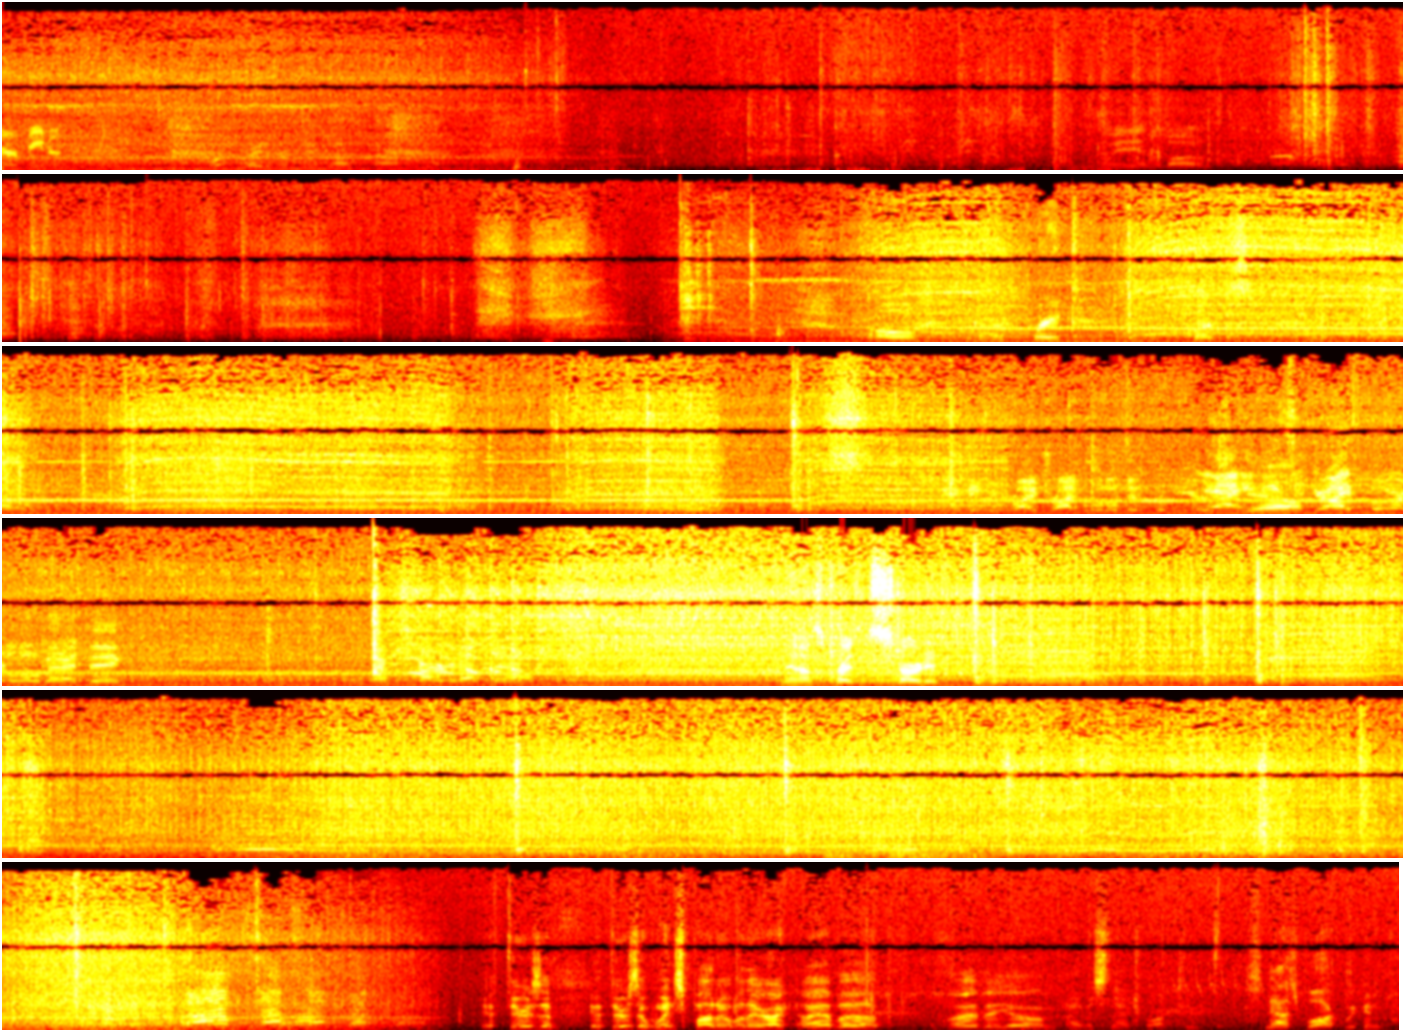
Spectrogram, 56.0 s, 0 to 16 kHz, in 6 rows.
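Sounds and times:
electric winch motor whining: 0:00.0 - 0:04.0, 0:13.8 - 0:49.6
vehicle engine running low: 0:00.0 - 0:04.4, 0:13.8 - 0:49.7.

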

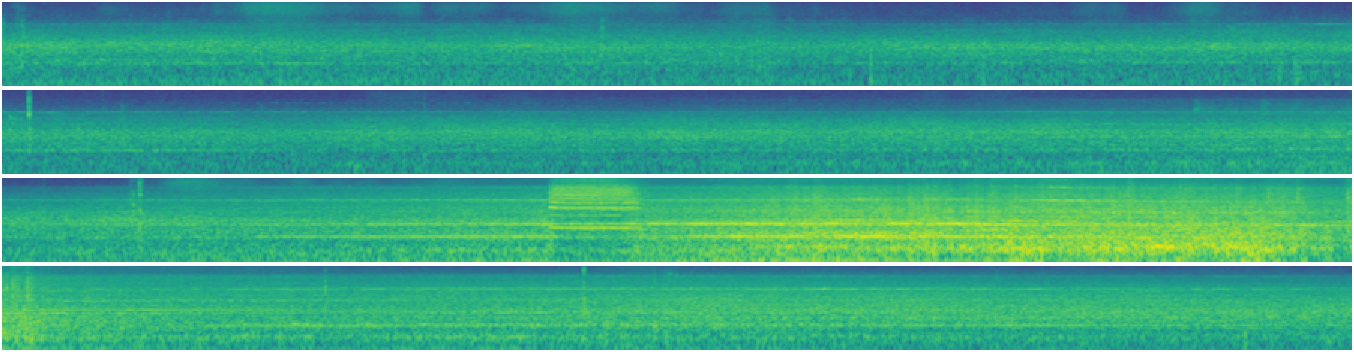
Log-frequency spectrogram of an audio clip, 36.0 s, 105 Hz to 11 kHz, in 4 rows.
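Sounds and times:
diesel locomotive passing: 0:00.0 - 0:36.0
locomotive horn blast: 0:20.6 - 0:25.2.

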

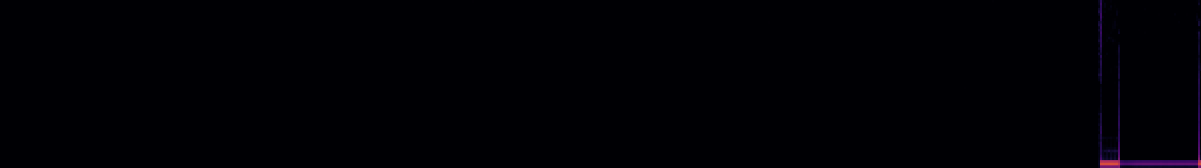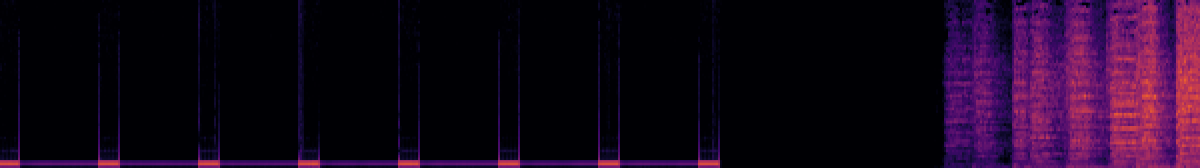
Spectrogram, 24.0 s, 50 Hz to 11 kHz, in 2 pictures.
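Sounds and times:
steady tone: 0:11.0 - 0:19.2.

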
